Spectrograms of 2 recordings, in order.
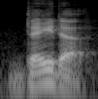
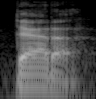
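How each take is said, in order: First: Data said DAY-ta; data with day vowel. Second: Data said DAT-ta; data with flat a. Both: Shown as a demonstration. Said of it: "But I do like data".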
